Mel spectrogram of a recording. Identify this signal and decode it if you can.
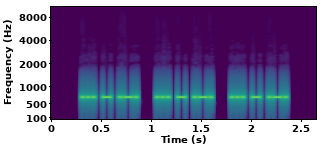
Morse code, heard as a keyed tone, about 46 wpm, 700 Hz. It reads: STR STR STR
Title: Multi-letter Phonemes Repeated 3x 45wpm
